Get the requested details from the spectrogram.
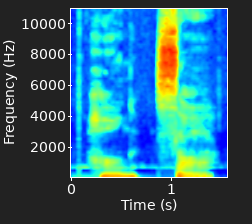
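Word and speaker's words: Hong Sau: It's H-O-N-G, just like Hong, as in Hong Kong, and Sa, just like the word saw, S-A-W. It's actually spelled S-A-U in this case, but it's pronounced like the word saw, S-A-W, Hung Sa.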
